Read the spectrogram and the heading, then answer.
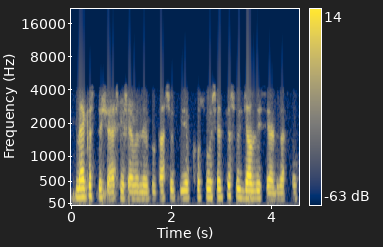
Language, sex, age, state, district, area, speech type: Kashmiri, male, 18-30, Jammu and Kashmir, Kulgam, urban, conversation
